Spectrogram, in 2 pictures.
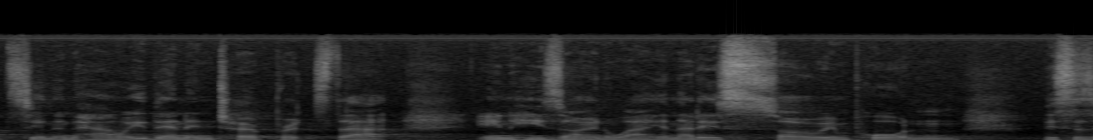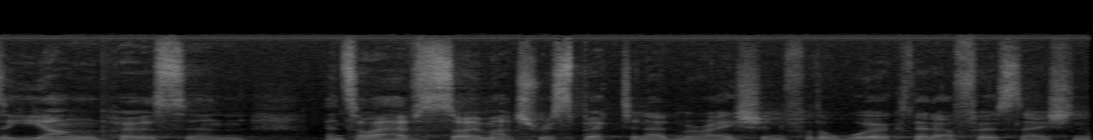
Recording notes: Presented by NORPA in partnership with Southern Cross University and Koori Mail. This is a recording of a panel discussion as part of the Flow events program.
